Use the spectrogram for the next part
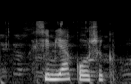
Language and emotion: Russian, neutral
